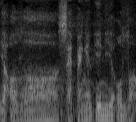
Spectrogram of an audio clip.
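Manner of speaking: barely audible, very soft and hushed. Demonstrating a prayer only oneself can hear, very soft, hushed. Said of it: "Ini nidaan khafiyya".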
